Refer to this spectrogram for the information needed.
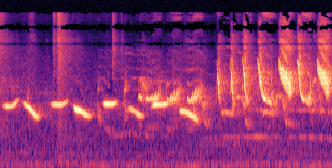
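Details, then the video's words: Chinese hwamei with green-bean eyes singing a contest song used to train other hwamei: several pure mid-pitched whistles with pauses between, building into harsher, buzzier high notes repeated rapidly. "Họa Mi Mắt Lục Đậu Thanh Hót Đấu ( Dùng luyện Mi hót bài êm không gắt )"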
